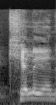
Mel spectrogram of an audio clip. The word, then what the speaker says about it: Killian: Because it's so small down at the bottom right, I did not even realize that it's pronounced with a K. Okay, Killian it is.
